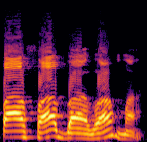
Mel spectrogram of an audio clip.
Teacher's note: और जो पा वर्ग होता है ये ओष्ठ से होता है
